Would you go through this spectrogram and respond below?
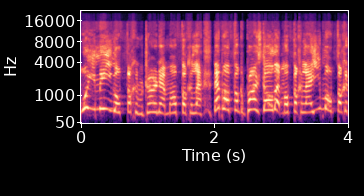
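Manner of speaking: put-on very high, rapid-fire furious scream. Retelling how she reacted while he just stood there: imitating furious screaming. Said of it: "And she is furious".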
